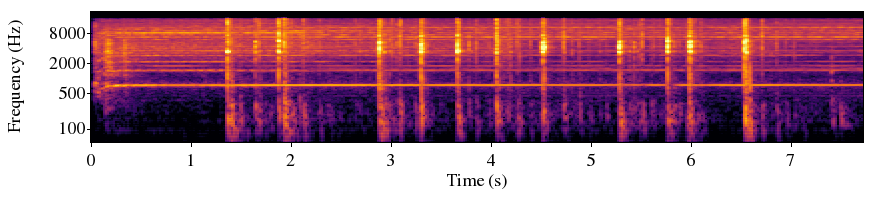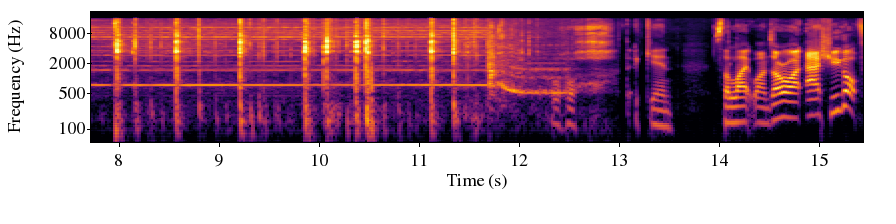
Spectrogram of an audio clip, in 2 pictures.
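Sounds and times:
ball machine humming whine: 0.0s - 12.4s
balls fired from ball machine: 1.4s - 12.2s
speech: 13.3s - 15.4s.

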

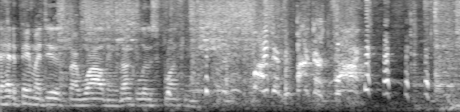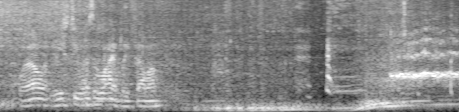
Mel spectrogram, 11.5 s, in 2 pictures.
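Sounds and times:
speech: 0.0s - 2.6s, 3.2s - 5.0s, 5.6s - 7.9s
tires squealing as a car drives off in a film scene: 0.5s - 4.6s, 5.3s - 11.4s
laughter: 2.0s - 7.6s, 9.4s - 11.4s
low car engine rumble: 5.1s - 11.0s.

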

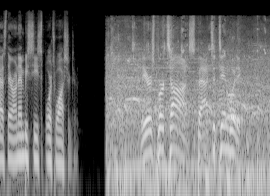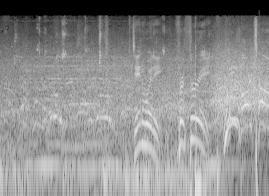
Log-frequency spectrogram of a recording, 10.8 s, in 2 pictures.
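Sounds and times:
speech: 0.0s - 1.6s, 2.8s - 5.3s, 8.0s - 10.0s
basketball arena crowd cheering: 2.1s - 10.7s.

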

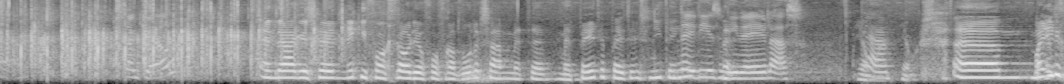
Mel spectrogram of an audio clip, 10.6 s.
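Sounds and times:
audience applause: 0.0s - 4.0s
speech: 1.3s - 2.0s, 2.6s - 10.6s.

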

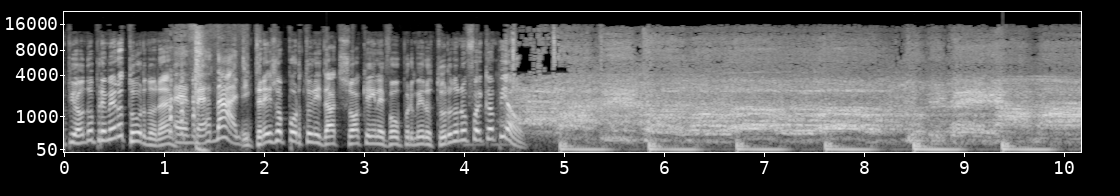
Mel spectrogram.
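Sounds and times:
speech: 0.0s - 5.2s
football supporters chanting in a stadium: 4.6s - 10.1s.

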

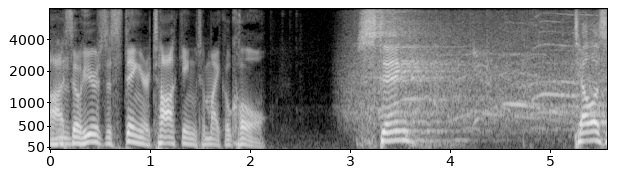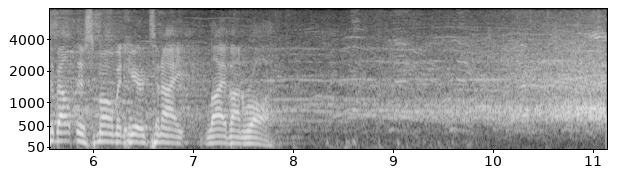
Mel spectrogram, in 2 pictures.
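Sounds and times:
speech: 0.0s - 2.2s, 3.0s - 3.9s, 5.3s - 8.0s
arena crowd cheering: 2.9s - 11.1s.

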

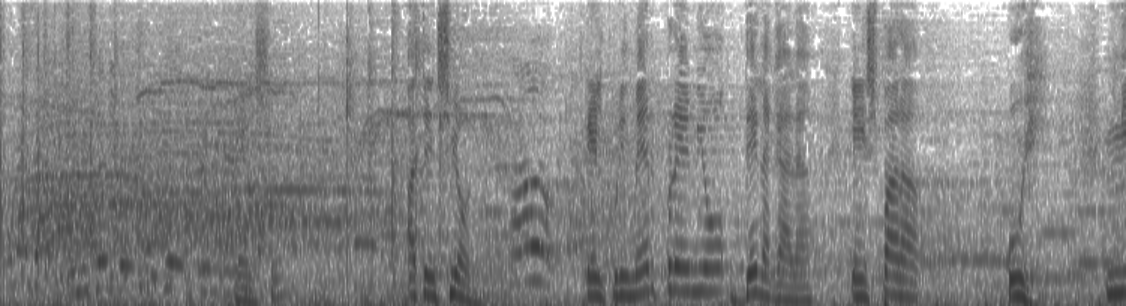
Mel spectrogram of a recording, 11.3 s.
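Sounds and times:
audience applause: 0.0s - 6.9s
speech: 1.6s - 3.0s, 4.1s - 4.9s, 5.8s - 9.3s, 10.1s - 10.5s, 11.1s - 11.2s.

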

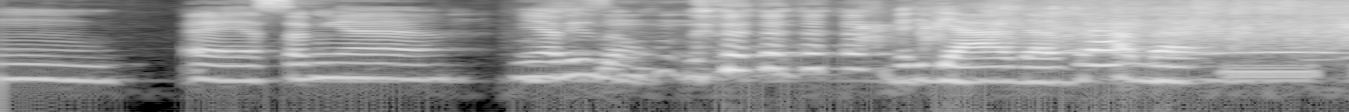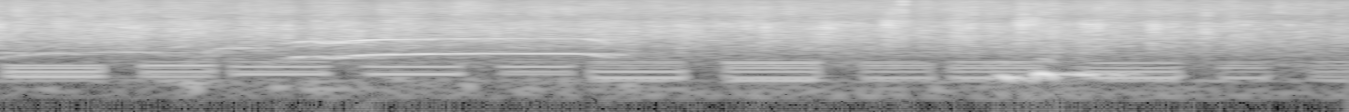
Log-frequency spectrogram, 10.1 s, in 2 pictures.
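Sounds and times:
speech: 0.0s - 4.8s
laughter: 2.4s - 7.5s, 8.4s - 9.5s
audience applause: 3.2s - 10.1s.

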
